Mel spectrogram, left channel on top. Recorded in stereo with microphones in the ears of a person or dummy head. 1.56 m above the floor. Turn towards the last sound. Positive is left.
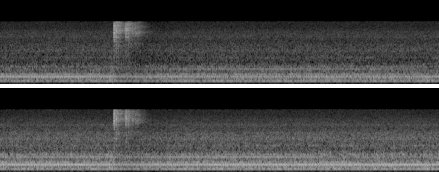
turn(degrees=0)  # may be behind; listen again after turning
